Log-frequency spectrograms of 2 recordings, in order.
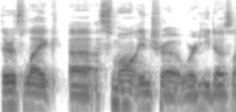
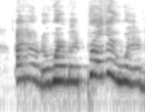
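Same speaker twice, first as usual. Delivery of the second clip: put-on very high, girly, cutesy little girl voice; 7 dB louder than usual. Describing a layered audio clip, imitating a girl's line in a cutesy girl voice. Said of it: "this cutesy girl's voice".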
